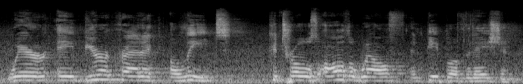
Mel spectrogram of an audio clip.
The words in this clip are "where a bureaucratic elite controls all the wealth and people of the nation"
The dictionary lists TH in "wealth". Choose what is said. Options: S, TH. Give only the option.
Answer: TH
